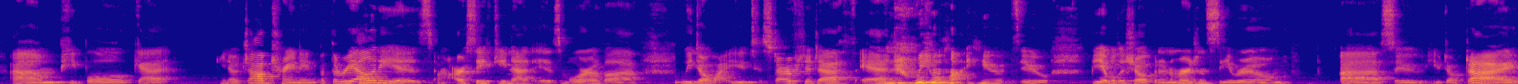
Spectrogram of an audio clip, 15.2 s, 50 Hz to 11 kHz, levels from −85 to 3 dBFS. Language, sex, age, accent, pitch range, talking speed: English, female, 20-39, American, 150-195 Hz, 180 wpm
